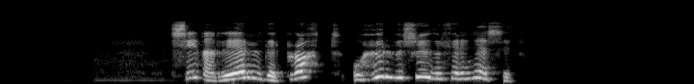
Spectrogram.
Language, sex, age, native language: Icelandic, female, 60-69, Icelandic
